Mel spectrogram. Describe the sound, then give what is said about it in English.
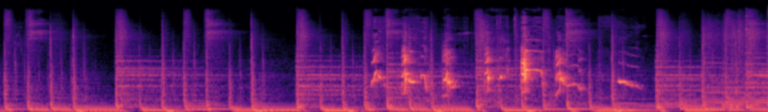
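A dog lets out several high-pitched squeals and yelps, rising and falling in pitch, heard over steady background music with a bass line and chords as the music fades out. “I'd like to apologize to everyone for the squealing dog that happened on the fade out.”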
